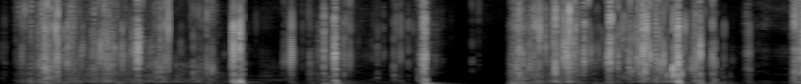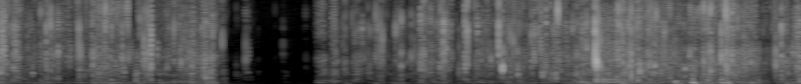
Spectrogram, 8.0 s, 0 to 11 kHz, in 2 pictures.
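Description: A clear plastic bubble wrap sheet draped over a KU100 dummy-head microphone is squeezed, rubbed and popped by hands at the sides. Dense crinkling and rustling come in bursts, broken by short silences and punctuated by sharp, dry pops of bursting bubbles.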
